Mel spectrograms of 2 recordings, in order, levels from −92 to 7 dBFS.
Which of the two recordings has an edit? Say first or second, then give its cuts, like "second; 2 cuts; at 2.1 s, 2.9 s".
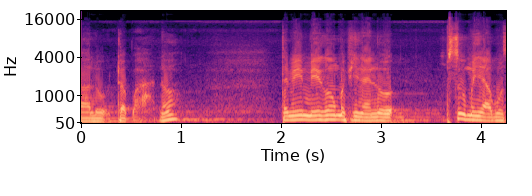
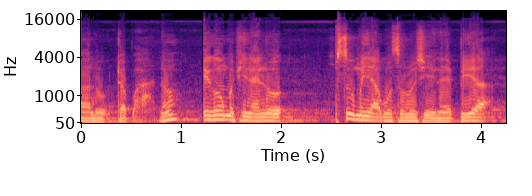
second; 1 cut; at 1.2 s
